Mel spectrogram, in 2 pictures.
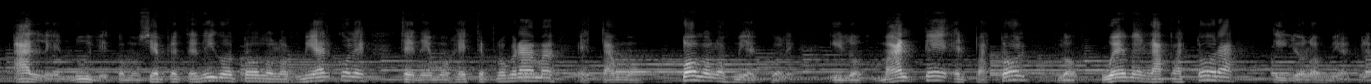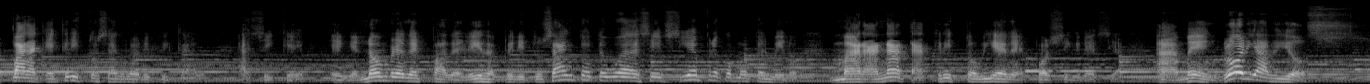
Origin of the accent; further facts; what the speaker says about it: Puerto Rico; como decimos en mi país, en Puerto Rico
